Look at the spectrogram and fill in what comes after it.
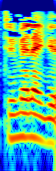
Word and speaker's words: Tumuleng: I know Tumi, but Tumuleng, is that correct? Am I saying it right? – Yeah, Tumuleng is the obviously the long version, but you know the short version. I'm known as Tumi.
